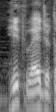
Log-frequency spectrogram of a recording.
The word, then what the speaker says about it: Heath Ledger: É, principalmente o Coringa aí, não entregou nem, nem perto do, Rich, do Heath, Heath Ledger. Tô falando certo? Heath Ledger. Heath Ledger. Isso aí.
